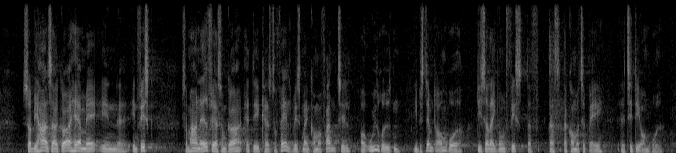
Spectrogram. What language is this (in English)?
Danish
